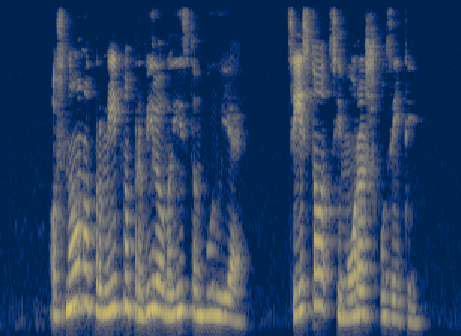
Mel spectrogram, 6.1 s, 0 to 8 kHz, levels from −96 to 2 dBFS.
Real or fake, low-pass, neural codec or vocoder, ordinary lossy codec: real; 7.2 kHz; none; none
